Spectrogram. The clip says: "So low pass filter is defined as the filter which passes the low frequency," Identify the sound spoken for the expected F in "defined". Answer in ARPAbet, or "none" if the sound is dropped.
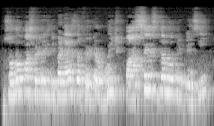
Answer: P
